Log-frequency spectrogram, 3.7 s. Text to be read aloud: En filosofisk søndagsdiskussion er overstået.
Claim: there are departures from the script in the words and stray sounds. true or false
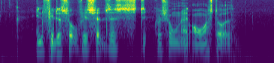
true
